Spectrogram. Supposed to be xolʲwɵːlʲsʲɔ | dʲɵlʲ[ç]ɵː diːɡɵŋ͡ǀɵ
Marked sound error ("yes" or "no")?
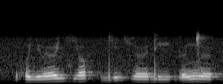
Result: no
